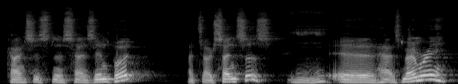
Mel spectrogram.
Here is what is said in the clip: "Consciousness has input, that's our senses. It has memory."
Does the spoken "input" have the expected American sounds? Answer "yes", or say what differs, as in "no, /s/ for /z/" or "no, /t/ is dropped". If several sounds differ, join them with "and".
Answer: yes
